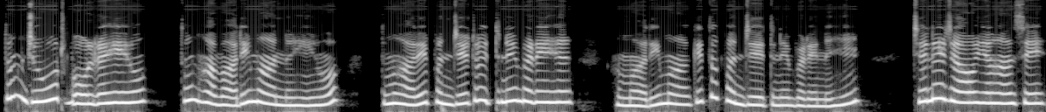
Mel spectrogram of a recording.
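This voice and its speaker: A woman doing a high, defiant little chick. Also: animated, no echo. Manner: high, insistent piping. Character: small clever little chick, sharp and brave. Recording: dry, dull lo-fi recording.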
